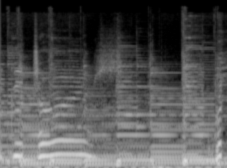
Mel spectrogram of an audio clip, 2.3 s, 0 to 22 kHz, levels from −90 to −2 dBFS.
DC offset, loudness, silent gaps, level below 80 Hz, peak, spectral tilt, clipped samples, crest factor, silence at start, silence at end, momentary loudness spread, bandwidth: under 0.1%; -22 LUFS; none; -44 dBFS; -6 dBFS; -7.5 dB/octave; under 0.1%; 14 dB; 0 s; 0 s; 7 LU; 16 kHz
